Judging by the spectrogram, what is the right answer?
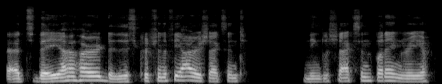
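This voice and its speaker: A woman chats playfully on a live call, with a low voice for a woman. The sound is dry and close, with no room echo. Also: quick pace. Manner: chatty, lively and playful. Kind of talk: casual chat.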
